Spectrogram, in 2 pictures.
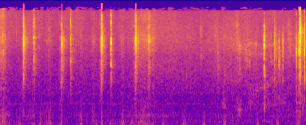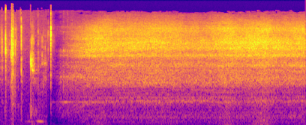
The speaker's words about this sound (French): ah, bon, le séchoir maintenant.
